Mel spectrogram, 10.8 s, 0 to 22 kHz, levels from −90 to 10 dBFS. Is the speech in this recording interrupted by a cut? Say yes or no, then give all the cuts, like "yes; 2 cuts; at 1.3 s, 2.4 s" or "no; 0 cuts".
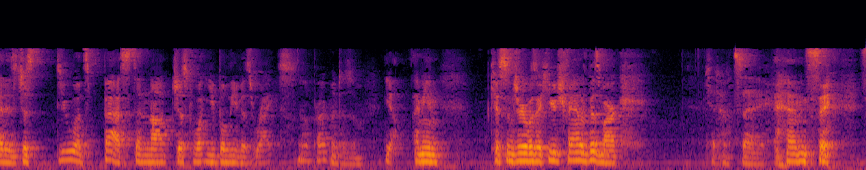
no; 0 cuts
